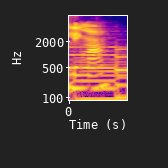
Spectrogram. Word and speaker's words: lima: It is Lima. – I knew it. Lima is the correct way to say lime.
